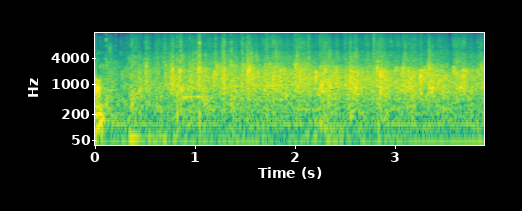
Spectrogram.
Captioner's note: audience applauding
